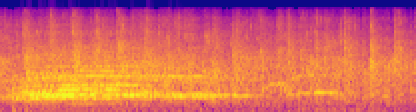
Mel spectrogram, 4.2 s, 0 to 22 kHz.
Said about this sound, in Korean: 아 박수 소리가 적어요. 다시 한번 제가 인사를 하면 어, 김총수한테 보냈던 박수의 3배 정도를 부탁드리겠습니다.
